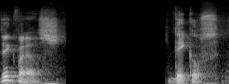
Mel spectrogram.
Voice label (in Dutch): "Dukkels", Nieuw lekkerlands dialect; dikwijls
